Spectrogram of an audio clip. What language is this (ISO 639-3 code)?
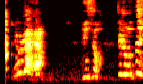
zho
